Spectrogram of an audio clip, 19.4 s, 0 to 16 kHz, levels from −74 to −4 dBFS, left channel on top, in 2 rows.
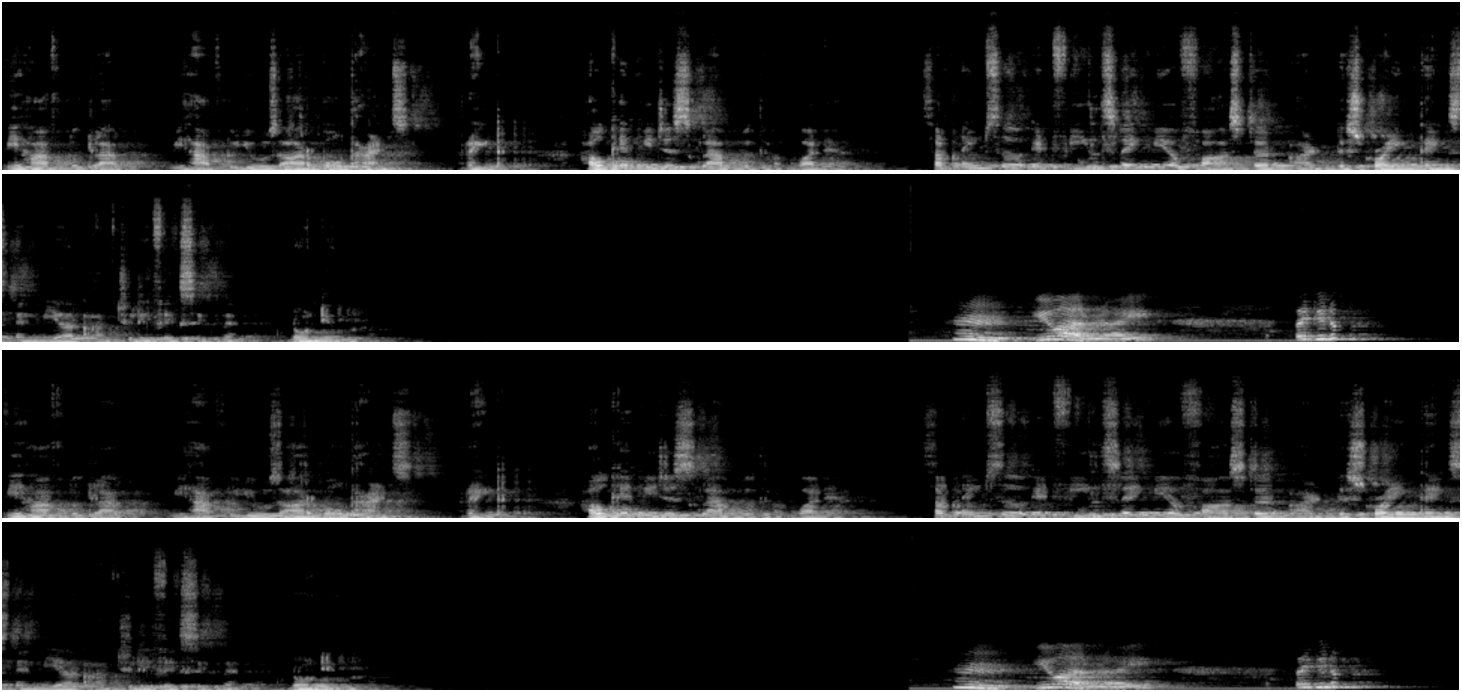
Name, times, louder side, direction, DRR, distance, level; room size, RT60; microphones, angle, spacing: voice 1, 0.0-0.8 1.1-2.7 3.1-3.2 3.9-5.7 6.2-11.3 11.6-12.0, left 1 dB, 35° left, 5 dB, 6.1 m, -24 dB
voice 2, 16.0-18.6, left 2 dB, 65° left, 7 dB, 1.5 m, -23 dB
30.0 x 23.5 x 6.8 m, 0.68 s
head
